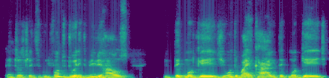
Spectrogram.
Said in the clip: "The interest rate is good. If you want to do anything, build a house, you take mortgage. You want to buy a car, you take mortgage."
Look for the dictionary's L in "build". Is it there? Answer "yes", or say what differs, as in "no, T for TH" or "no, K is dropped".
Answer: no, L is dropped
